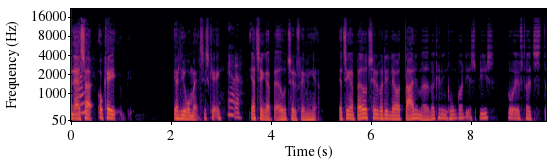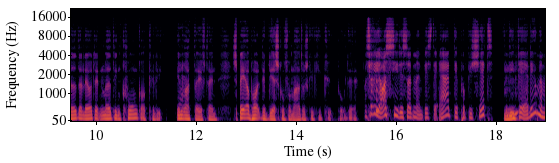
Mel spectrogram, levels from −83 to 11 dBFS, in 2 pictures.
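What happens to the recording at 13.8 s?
Channel delay (comb filtering) runs from 6.87 s, just after "badehotel hvor de laver", to the end. One channel lags by under a millisecond before the mono sum, cancelling evenly spaced frequencies from around 700 Hz, so the speech sounds hollow and phasey.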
